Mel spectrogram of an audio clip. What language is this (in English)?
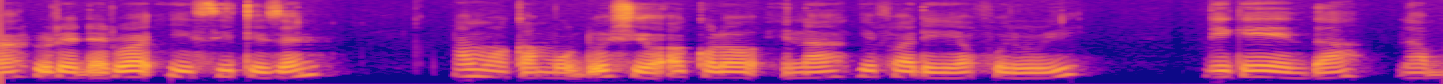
Kikuyu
